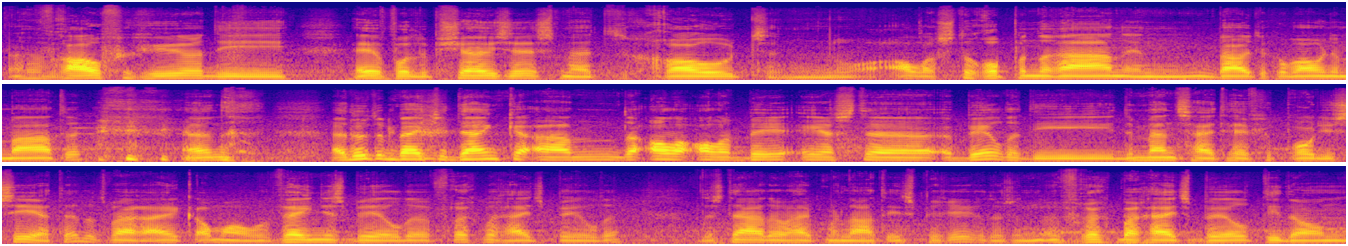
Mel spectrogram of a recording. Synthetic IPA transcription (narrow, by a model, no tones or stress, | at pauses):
əvrɑwfiɣyːrdi | ɦɪːlˠvolypʃøɥsɪsmɛtxrowtɛnɑ̰lˠəstərɔpəndəraːnɪnbœɥtəɣəʋownəmaːtəɛn | ɦədutənbejtədɛŋkənaːndəʔɑləɹɑləɹbɪːɹstəbɪːlˠdəndidəmɛnsɦɛjtɦejftχəprowdysɪːɹtɦɛdɑtʋaːrənɛjɣələkɑlˠmaːlˠvejnəzbɪːlˠdəv̥rɵχd̚baːɹɦɛjtzbɪːlˠdən | dɵsdaːɹdʊːɹɦɛbɪk̚məlaːtənɪnspirɪːrəndɵsənənvrɵχd̚baːɹɦɛjtzbɪːlˠt̚didɑn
